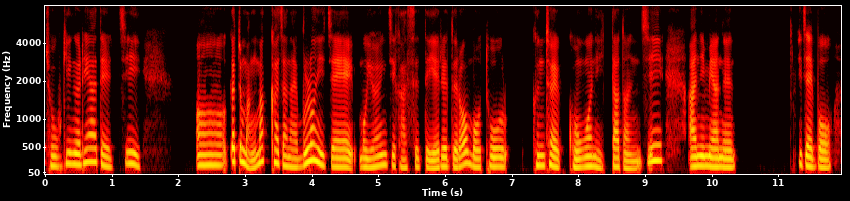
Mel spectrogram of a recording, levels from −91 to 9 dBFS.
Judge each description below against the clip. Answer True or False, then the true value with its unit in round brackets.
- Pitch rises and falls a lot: False (3.8 semitones)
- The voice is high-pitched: False (165 Hz)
